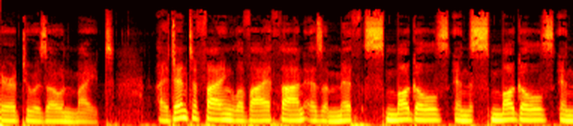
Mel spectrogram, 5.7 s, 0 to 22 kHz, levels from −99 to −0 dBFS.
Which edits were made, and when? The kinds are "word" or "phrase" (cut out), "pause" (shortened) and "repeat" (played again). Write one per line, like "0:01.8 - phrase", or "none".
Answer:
0:04.7 - repeat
